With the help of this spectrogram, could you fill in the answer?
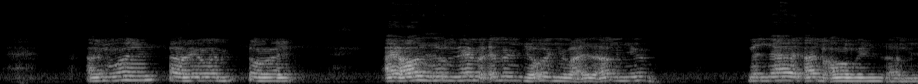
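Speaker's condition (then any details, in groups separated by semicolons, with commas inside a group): Oral cancer; base of tongue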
